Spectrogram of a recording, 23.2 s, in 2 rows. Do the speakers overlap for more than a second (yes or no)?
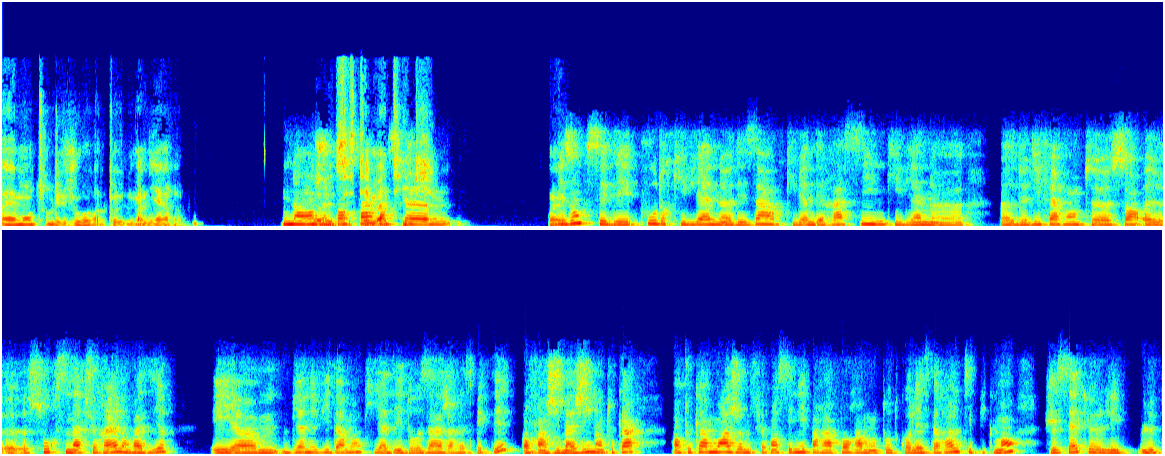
yes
